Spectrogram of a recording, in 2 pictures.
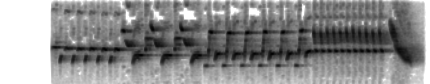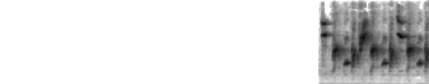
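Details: European goldfinch singing clean competition-style song (canto limpio), used for teaching young goldfinches: fast twittering, buzzy high notes for about three and a half seconds ending in a downward sweep, then silence before another brief burst of chattering.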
